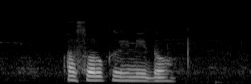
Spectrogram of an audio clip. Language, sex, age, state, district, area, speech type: Santali, female, 18-30, West Bengal, Birbhum, rural, spontaneous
